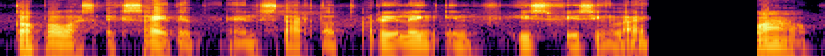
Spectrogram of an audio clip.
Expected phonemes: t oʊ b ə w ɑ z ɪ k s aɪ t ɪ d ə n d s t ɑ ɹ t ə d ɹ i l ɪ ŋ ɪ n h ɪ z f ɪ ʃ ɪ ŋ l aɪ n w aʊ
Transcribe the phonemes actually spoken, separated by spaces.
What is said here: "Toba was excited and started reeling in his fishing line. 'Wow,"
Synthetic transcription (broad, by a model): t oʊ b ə w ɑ s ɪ k s aɪ t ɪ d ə n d s t ɑ ɹ t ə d ɹ i l ɪ ŋ ɪ n h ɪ s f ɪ s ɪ ŋ l aɪ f w aʊ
